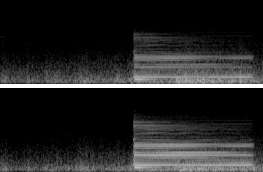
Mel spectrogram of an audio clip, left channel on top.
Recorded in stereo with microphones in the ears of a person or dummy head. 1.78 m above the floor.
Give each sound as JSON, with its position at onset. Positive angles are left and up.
{"t": 1.3, "sound": "a guitar", "side_deg": -20}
